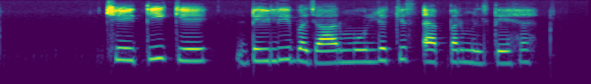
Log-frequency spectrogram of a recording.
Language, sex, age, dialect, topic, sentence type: Hindi, female, 18-24, Garhwali, agriculture, question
